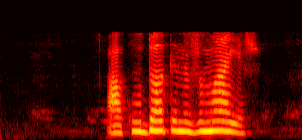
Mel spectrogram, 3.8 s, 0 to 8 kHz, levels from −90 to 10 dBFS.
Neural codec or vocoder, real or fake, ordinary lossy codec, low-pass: codec, 44.1 kHz, 2.6 kbps, SNAC; fake; AAC, 16 kbps; 7.2 kHz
